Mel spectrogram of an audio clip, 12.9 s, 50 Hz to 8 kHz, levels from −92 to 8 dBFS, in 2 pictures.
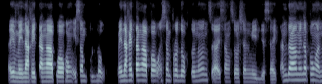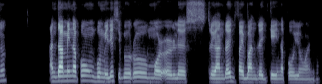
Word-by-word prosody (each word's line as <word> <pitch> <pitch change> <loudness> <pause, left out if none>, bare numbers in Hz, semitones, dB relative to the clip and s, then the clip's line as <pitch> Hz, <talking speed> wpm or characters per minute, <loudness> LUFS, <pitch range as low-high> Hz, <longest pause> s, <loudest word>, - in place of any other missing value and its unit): Ayun, 160 0 +2
may 145 -1 +2
nakita 150 +1 +5
nga 155 0 +10
po 160 -1 +4
akong 165 0 -5
isang 175 -1 -5
produk 165 +1 -10 0.3
may - - +3
nakita 190 +1 +6
nga 185 - +8
po 180 -1 -1
akong - - -8
isang 190 -2 -6
produkto 175 -2 -5
nun 195 +2 -8
sa - - -2
isang 150 -1 -11
social 140 -1 -9
media 135 -3 -10
site, 115 0 -9
ang 165 - -8
dami 200 0 +4
na - - +3
pong 200 -2 -3
ano, 175 +2 -11 0.9
ang 155 - -4
dami 165 0 +8
na 170 - +4
pong 175 -1 -5
bumili 150 +1 -2
siguro 145 +1 -6
more 135 -1 -3
or 130 - -3
less 130 -1 -5
300, 130 +4 -1
500K 125 -1 -3
na - - -4
po 120 0 -9
yung 115 -1 -11
ano, - - -21
155 Hz, 190 wpm, -24 LUFS, 135-175 Hz, 0.9 s, nga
